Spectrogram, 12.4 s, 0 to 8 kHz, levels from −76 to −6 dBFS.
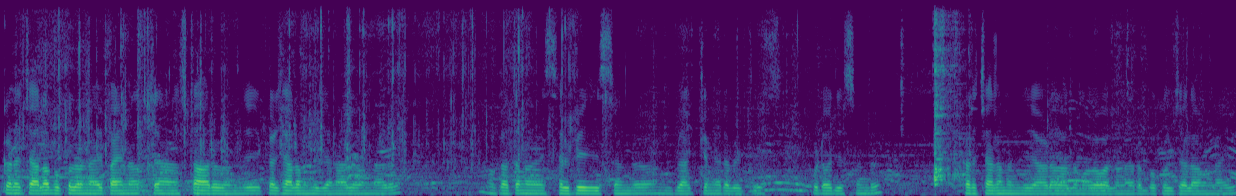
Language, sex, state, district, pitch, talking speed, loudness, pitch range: Telugu, male, Andhra Pradesh, Srikakulam, 120 Hz, 135 wpm, -31 LUFS, 115-125 Hz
